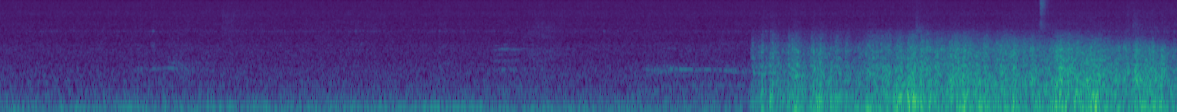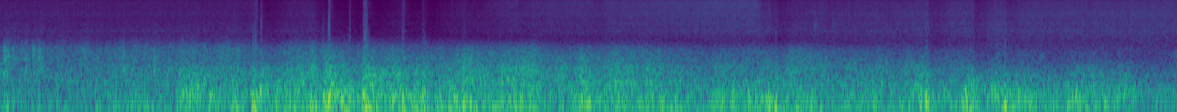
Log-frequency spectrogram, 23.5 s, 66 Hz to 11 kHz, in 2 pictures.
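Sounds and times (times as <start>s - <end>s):
thunderstorm: 4.1s - 23.5s
rain: 7.4s - 23.5s.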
